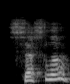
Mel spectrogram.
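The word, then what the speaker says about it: Ciesla: him m-a-i-k cessla like Tesla but it's c-i-e-s-l-a uh I don't know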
